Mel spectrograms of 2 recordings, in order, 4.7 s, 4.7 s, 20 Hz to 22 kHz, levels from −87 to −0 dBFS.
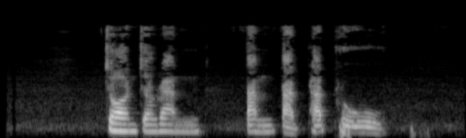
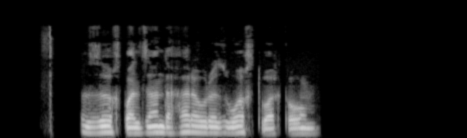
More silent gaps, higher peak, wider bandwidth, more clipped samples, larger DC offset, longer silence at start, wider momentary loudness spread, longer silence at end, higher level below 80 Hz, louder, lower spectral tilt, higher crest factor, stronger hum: second, none vs 0.56-0.81 s; about the same, -6 dBFS vs -4 dBFS; about the same, 11.5 kHz vs 11.5 kHz; neither; neither; first, 1.05 s vs 0.5 s; about the same, 17 LU vs 18 LU; second, 0.55 s vs 1.5 s; first, -62 dBFS vs -70 dBFS; second, -27 LUFS vs -21 LUFS; about the same, -5.5 dB/octave vs -6.5 dB/octave; about the same, 22 dB vs 18 dB; neither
